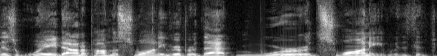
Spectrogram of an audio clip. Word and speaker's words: Swanee: Originally, it was going to be the Petey River in Florida, but then he settled on, there's a river, S-U-W-A-N-E-E, 3 syllables, Suwannee, became Swanee, 2 syllables.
